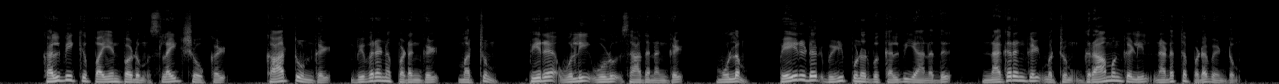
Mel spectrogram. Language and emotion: Tamil, neutral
